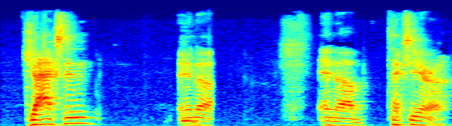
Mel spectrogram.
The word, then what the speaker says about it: Teixeira: the last name - sheriff - sheriff you were a true Yankees fan you would know that because he just pronounced it the same way you pronounce your first baseman's Mark Teixeira but then those [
